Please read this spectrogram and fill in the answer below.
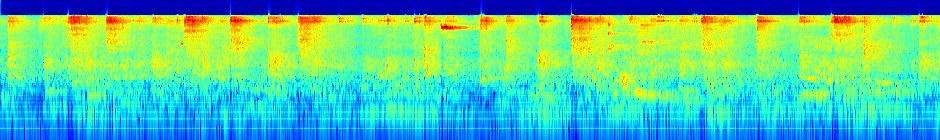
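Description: Table tennis rally: a celluloid-type ball clicking repeatedly off paddles and the table in quick succession. Voices are heard in the background.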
